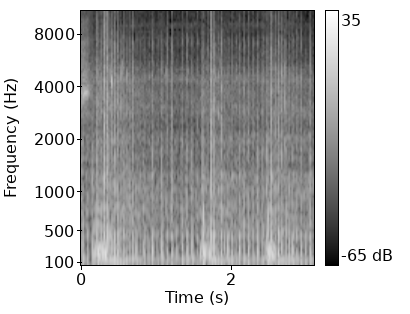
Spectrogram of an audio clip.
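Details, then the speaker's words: Honda CRF450RL on an Athena GET ECU, after throttle and TPS were checked: uneven single-cylinder idle with occasional stumbles, idling lower than it should and not smoothing out; rough idle, cause unclear. "The other thing with the GET, for some reason, I can't smooth my idle out. You can hear it. It's idling a little lower than it should be."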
